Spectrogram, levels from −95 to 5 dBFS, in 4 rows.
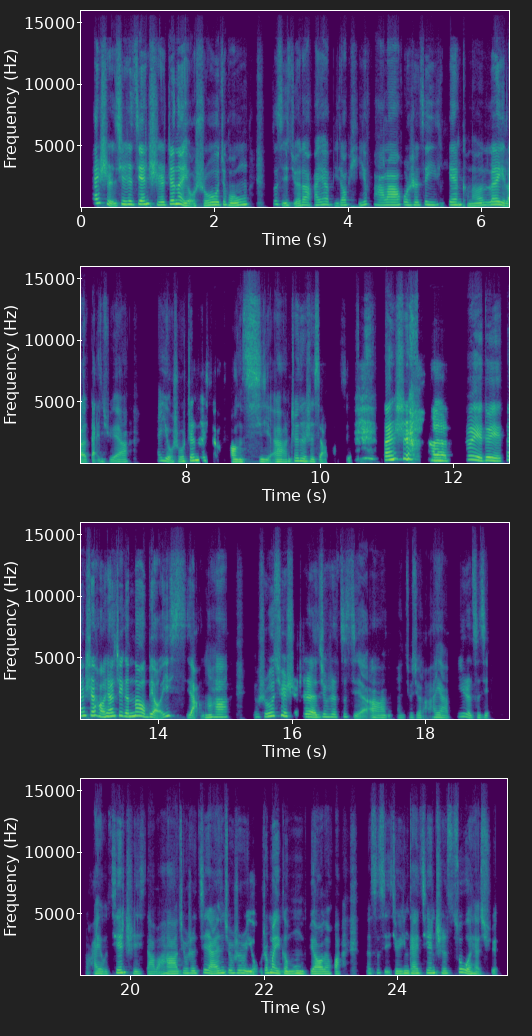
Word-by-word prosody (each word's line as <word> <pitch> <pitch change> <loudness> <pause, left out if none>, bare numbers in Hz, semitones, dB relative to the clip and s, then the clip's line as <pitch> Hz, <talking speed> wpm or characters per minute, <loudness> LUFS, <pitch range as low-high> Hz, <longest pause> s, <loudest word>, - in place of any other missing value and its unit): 开 340 - +2
始 165 - -1
其 260 +8 +1
实 260 -1 +2
坚 270 +4 +6
持 220 -7 -1
真 290 +6 +4
的 300 - +6
有 175 - 0
时 - - -7
候 215 +5 +2
就 230 +2 -5
从 200 +5 +1 0.4
自 265 - -7
己 175 -6 -4
觉 170 -2 -5
得， 210 +1 -1
哎 210 +1 -6
呀， 240 +2 -2
比 220 -8 -11
较 200 +3 -3
疲 210 +1 -9
乏 220 -5 -6
啦， 215 0 +2
或 225 -1 -6
者 205 - -4
是 210 - -2
这 210 +3 -6
一 215 -1 -3 0.2
天 225 0 +1
可 190 - -9
能 175 +6 -2
累 235 -6 +3
了， 145 -2 0
感 165 - -7
觉 160 -2 -10
啊， 165 +1 -5 0.4
它 230 - -11
有 210 -7 -2
时 - - -9
候 180 - -2
真 240 +7 +1
的 - - +6
想 - - -18 0.3
放 170 -2 +2
弃， 155 0 -3
啊， 165 -1 -3
真 220 +6 -3
的 205 -3 +1
是 170 - -3
想 165 - -5
放 - - -20
弃。 - - -14 0.5
但 305 +3 +9
是， 390 +1 +2
嗯， 235 - +5 0.2
对 305 -5 +5
对， 245 -4 +5
但 300 +8 -1
是 320 0 +5
好 235 -8 +3
像 270 +4 +6
这 310 +1 +1
个 260 - +3
闹 285 -1 +5
表 220 +1 +1
一 295 - +1
响 185 - -3 0.2
哈， 205 0 0 0.4
有 205 - -15
时 220 +3 -8
候 270 +5 +4
确 300 0 +1
实 275 - -1 0.2
是 215 -5 +3
就 215 +3 -4
是 210 -1 -3
自 220 +2 -10
己 215 - -9
啊， 170 -1 -4 0.2
哎， 155 - -14
就 170 -1 -16
觉 170 - -9
得， - - -16
哎 180 - -10
呀， 170 -4 -3
逼 235 0 -8
着 175 - -2
自 170 +1 -10
己， 165 -1 -9 0.3
唉 175 - -7
呦， 160 -4 -4
坚 225 +10 0
持 170 -10 -7
一 - - -6
下 155 -1 -9
吧 155 +1 -8
哈， 170 0 -1
就 185 +1 -6
是 190 - -2
既 195 +5 -6
然 185 0 +1
就 210 -2 -4
是 205 -2 -1
有 165 -1 0
这 210 - -2
么 230 0 +4
一 185 - +2
个 175 -2 0
目 170 +1 0
标 170 0 +1
的 165 - -2
话， 160 -2 -4 0.4
那 180 - -11
自 195 +4 -12
己 - - -9
就 175 - -5
应 185 +2 0
该 180 0 0
坚 205 +3 -1
持 185 -4 -3
做 185 0 0
下 165 -2 -3
去， - - -10
205 Hz, 290 characters per minute, -23 LUFS, 170-235 Hz, 0.5 s, 但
